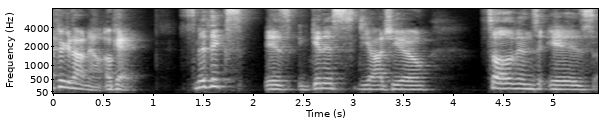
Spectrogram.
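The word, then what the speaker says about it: Smithwick's: Okay, Smithix is Guinness Dagio. Sullivan's is um Kill Kenny Brood. Got it. All right, let's go and nose the Smithix. I'm going to say Smithwix. I'm sorry. Smithix.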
